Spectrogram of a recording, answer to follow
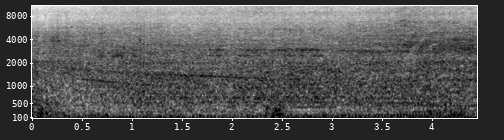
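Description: Revolt Volta RS7 scooter's 125cc GY6-type single-cylinder four-stroke engine running while riding at low speed, under a steady rumble of road and wind noise on the helmet-mounted microphone.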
